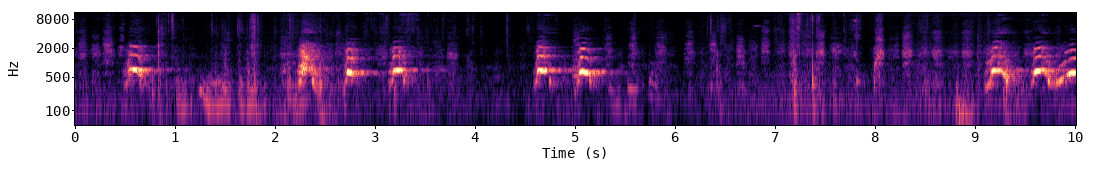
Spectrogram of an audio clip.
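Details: Rottweiler while mating: clusters of two or three quick whimpering whines separated by pauses of a few seconds, with light rustling and clicks in the background.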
